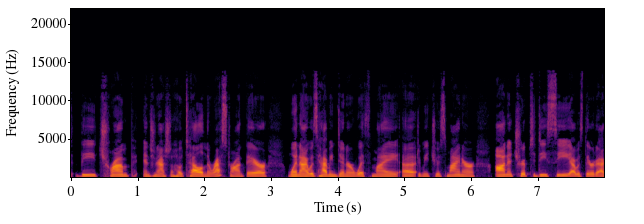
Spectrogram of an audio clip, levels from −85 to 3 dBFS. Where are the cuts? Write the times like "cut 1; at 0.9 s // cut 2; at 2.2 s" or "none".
cut 1; at 5.2 s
